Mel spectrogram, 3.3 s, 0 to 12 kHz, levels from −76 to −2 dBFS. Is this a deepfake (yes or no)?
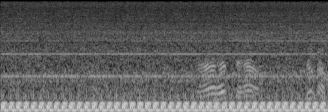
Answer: no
